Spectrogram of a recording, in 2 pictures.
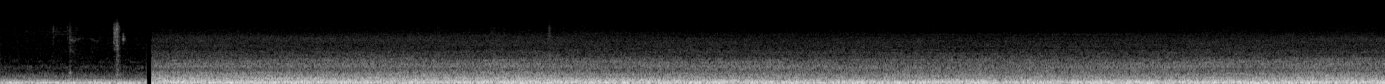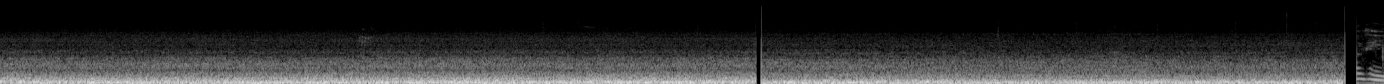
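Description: Steady road rumble of a car driving at speed, heard from inside the car, with a deep low rumble; it jumps suddenly louder about a second and a half in and then holds even.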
